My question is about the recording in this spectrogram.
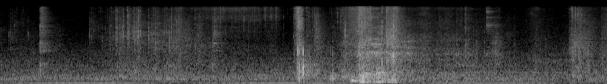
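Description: Chiropractic neck adjustment: a single sharp crack from the cervical joints about three seconds in, followed by a brief louder noise.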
